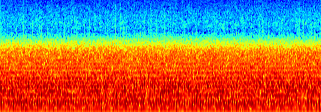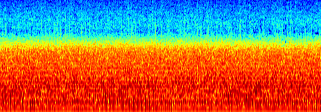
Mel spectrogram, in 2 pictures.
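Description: A steady electrical hum and buzz on the helicopter's intercom audio: one unchanging low tone with many overtones. The crew put it down to interference coming from the radio.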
